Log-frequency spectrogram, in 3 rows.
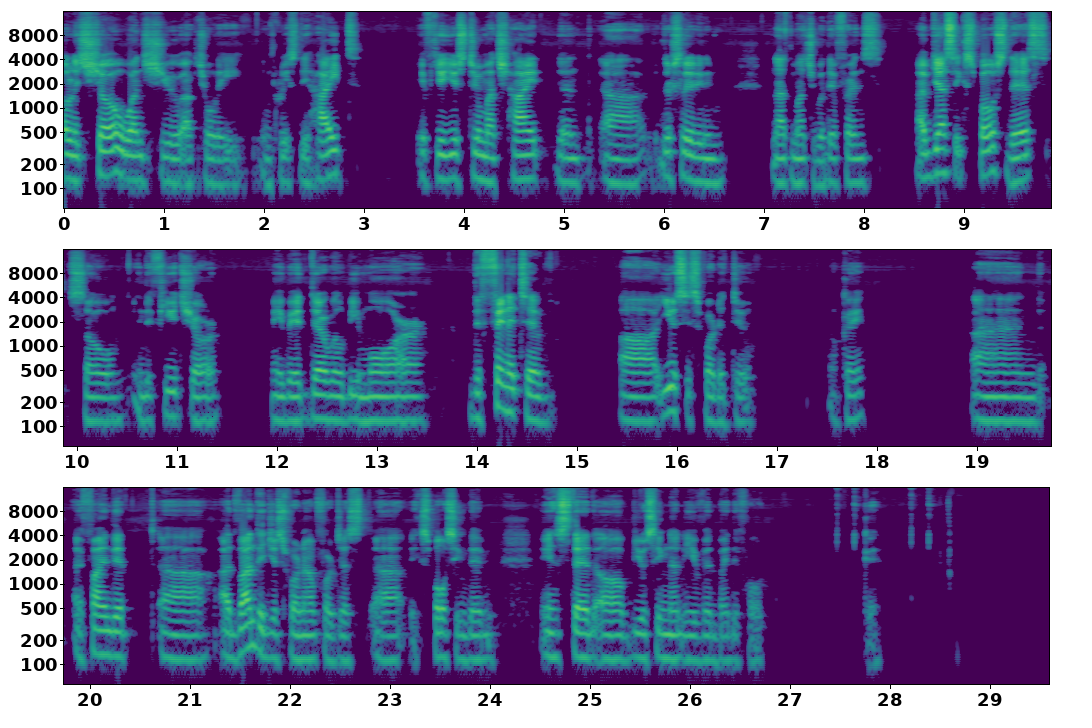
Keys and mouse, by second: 27.3 middle click, 28.0 middle click, 28.3 F9.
